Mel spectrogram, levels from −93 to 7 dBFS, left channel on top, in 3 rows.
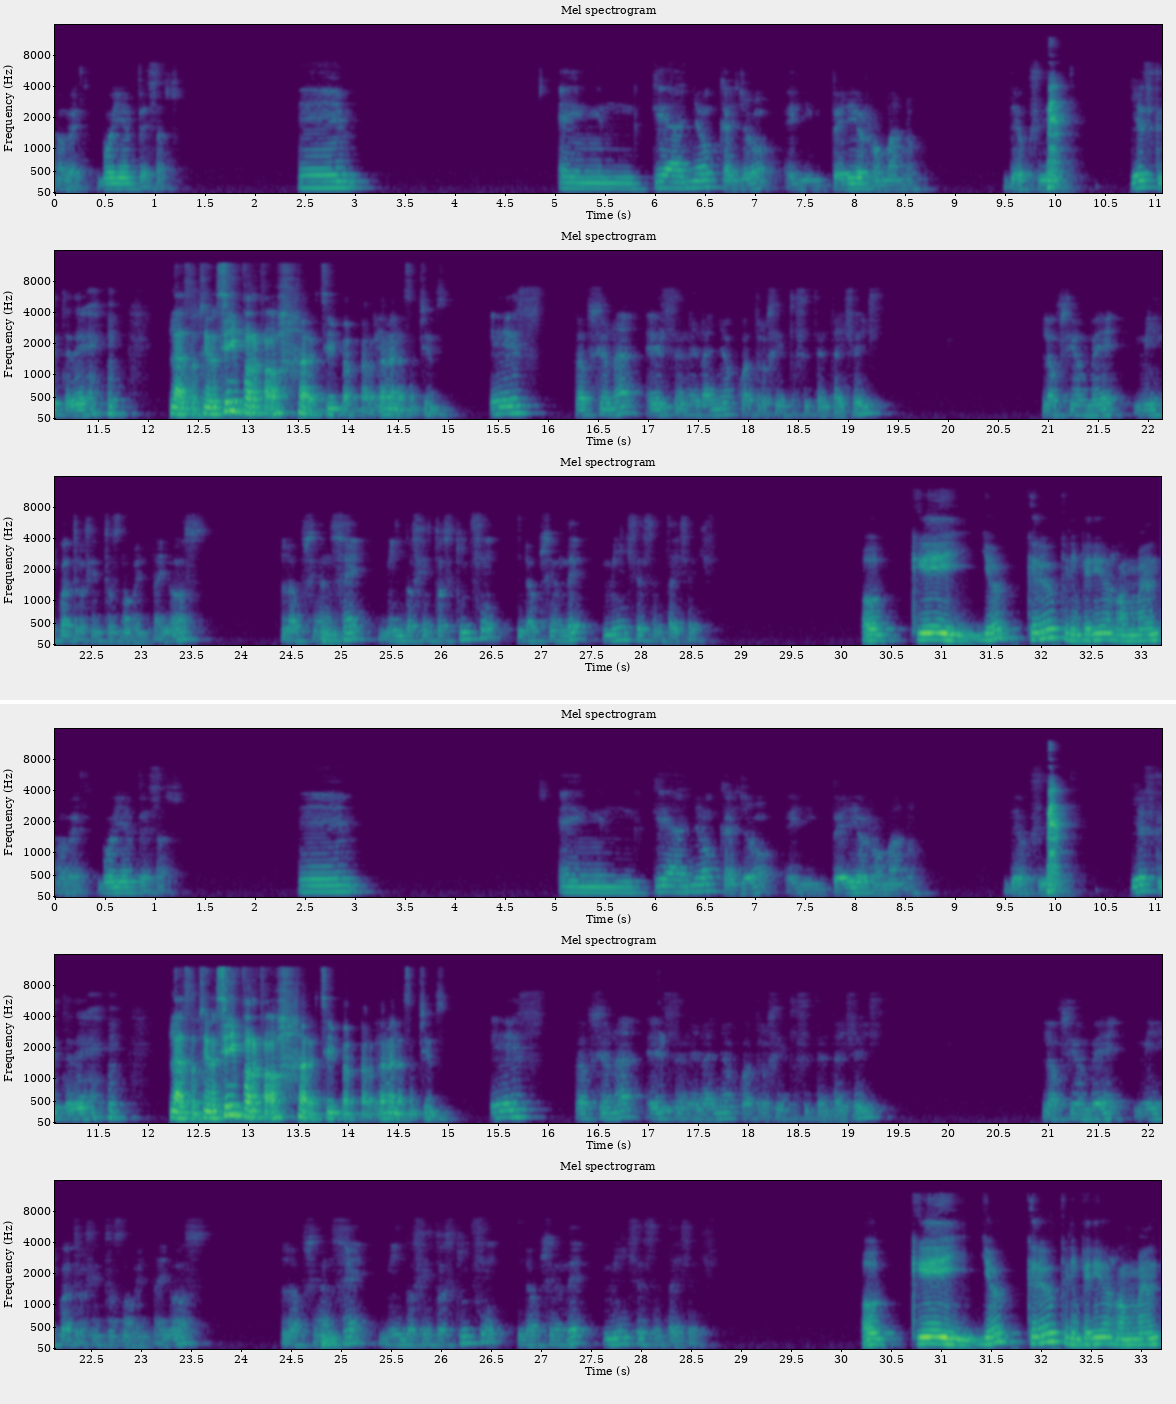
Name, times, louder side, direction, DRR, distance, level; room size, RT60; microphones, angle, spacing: voice 1, 0.0-1.2 2.4-3.0 5.0-8.6 9.5-10.1 10.8-11.9 12.3-12.8 14.2-14.5 15.4-15.9 16.3-19.3 20.9-23.6 24.4-28.6, left 2 dB, 80° left, 0.8 m, -38 dB
voice 2, 12.2-14.9 24.8-25.0 30.2-30.5 30.7-33.2, right 2 dB, 25° right, 0.4 m, -24 dB
6.8 x 2.8 x 2.4 m
head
